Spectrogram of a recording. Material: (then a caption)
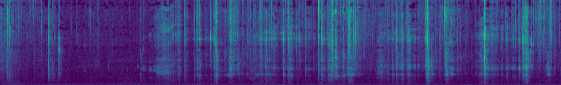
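Soap. A utility knife blade scrapes and shaves the face of a yellow rectangular bar of solid soap held in the palm. After a quiet start, bright, crisp scraping strokes come in irregular bursts with sharp, dry clicks. There is almost no low end and no ring after each stroke.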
